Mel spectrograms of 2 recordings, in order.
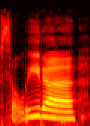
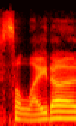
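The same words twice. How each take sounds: First: It is said the non-Colorado way. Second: It is said the Colorado way.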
